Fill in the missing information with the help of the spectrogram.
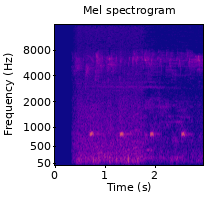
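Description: A coppersmith barbet gives short, hollow tonk notes at an even pace, about one every 0.6 seconds, over steady rustling background noise and a faint high hiss.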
